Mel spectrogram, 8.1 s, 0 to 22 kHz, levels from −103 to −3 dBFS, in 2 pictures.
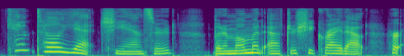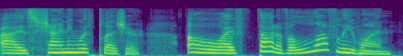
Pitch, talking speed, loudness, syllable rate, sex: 235 Hz, 185 wpm, -16 LUFS, 5.5 syllables/s, female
